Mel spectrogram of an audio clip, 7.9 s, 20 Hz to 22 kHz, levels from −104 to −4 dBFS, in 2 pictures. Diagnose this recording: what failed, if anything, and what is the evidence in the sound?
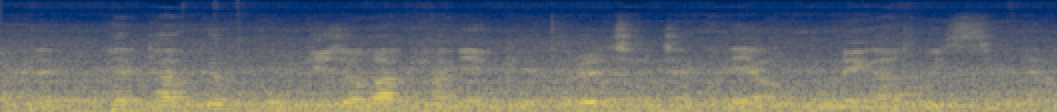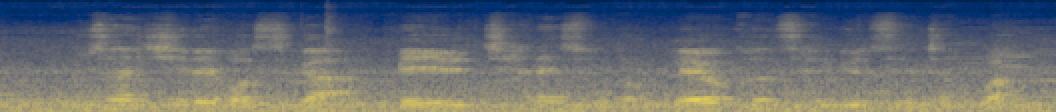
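Nothing in the recording points to a failure at any stage of the chain, and the signal stays continuous and steady throughout.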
